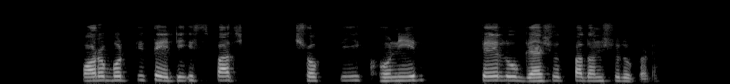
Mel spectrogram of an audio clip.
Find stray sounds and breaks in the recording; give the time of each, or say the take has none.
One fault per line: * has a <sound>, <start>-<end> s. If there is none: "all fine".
all fine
